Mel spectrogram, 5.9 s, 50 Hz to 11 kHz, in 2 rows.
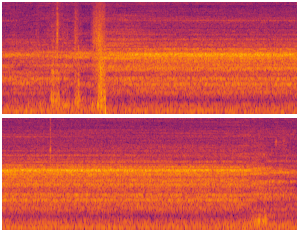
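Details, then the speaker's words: Car A/C system holding 4 pounds of Freon, sniffers reacting: steady high-pitched hiss with a thin whistle over a quiet idle; abnormal, refrigerant suspected escaping through a hole in the evaporator. "So that's what it sounds like with 4 pounds of Freon in it, and that is definitely not a normal sound."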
